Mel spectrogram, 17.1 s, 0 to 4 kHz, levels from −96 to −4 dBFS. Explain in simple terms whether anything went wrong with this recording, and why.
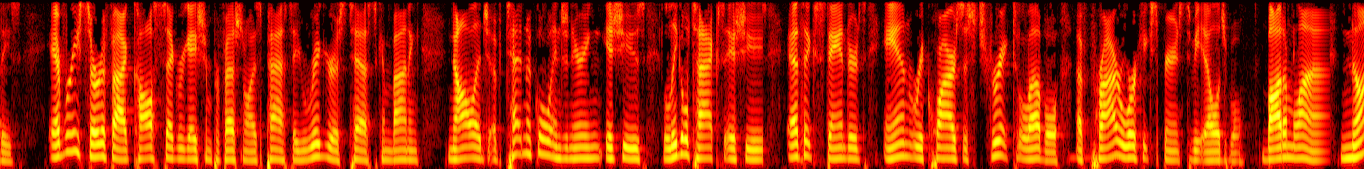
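Three short breaks and one longer one can be heard in this speech.

The short ones are a burst of packet loss. At 9.42 to 9.59 s, right after "engineering issues legal tax" and before "ethics standards and requires", a small run of the audio's data packets never arrived. The receiver covered the gap by stretching the last sound and fading it, then jumped ahead, so about a tenth of a second of speech is missing. The same happens at 12.18 to 12.26 s, after "standards and requires a" and before "level of prior work", and at 15.44 to 15.51 s, after "work experience to be". Those two gaps are shorter, about 60 and 40 ms.

The break at 16.43 to 16.64 s is longer. The sound is held and fades for about 0.2 s, and then the speech picks up further on with that stretch missing. This is likely a long network dropout, where nothing arrives for a while, rather than the loss of just a few packets. Its length is what sets it apart from the short bursts: the filler here lasts about twice as long as the longest one before it.

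The audio came through a phone-style call link, which is why everything above 4 kHz is absent.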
